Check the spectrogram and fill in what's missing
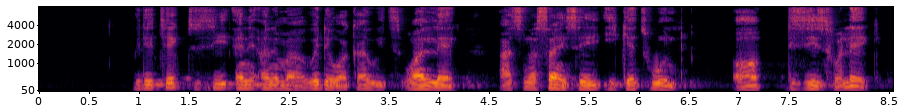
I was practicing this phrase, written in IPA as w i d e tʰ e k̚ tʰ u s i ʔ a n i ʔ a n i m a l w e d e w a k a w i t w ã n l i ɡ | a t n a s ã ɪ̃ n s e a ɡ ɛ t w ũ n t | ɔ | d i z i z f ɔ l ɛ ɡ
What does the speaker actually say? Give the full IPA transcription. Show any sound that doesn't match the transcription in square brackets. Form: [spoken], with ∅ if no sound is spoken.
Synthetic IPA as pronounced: w i d e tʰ e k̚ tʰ u s i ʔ [ɛ] n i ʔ a n i m a l w e d e w a k a w i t w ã n l [ɛ] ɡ | a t n a s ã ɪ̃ n s e [i] ɡ ɛ t w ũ n [d] | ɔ | d i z i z f ɔ l ɛ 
